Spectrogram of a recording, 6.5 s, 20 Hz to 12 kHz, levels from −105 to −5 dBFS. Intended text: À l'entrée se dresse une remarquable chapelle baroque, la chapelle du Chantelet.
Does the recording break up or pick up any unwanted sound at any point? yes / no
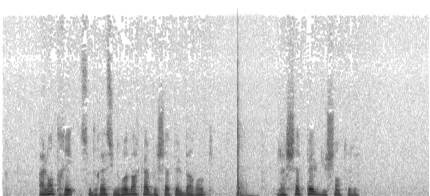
yes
